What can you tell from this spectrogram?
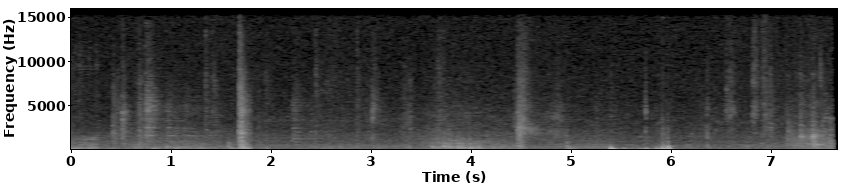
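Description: Small clothes being handled and sorted in a dresser drawer: soft fabric rustling with a few light knocks and clicks from the drawer and its organizer boxes.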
